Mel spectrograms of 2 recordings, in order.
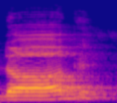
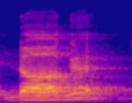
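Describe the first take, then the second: First: The word is said with its normal sounds. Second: The word is said with an extra sound inserted. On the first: "instead of saying dog" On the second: "adding speech sounds"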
